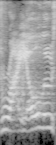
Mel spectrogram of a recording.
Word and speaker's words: Riolu: to be beaten tomorrow it's pronounced ryolu Superman whatever oh I'm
